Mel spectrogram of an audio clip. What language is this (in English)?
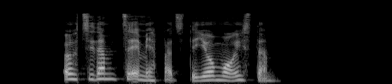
Copainalá Zoque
